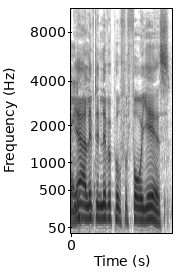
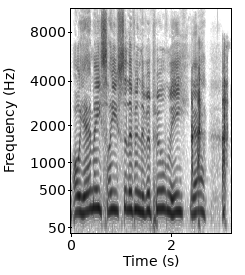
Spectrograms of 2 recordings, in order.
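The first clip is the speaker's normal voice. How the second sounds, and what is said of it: Put-on Scouse accent. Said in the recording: “I like to copy different accents from all over the place. ... Scouse accents”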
